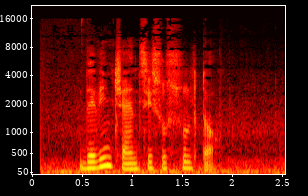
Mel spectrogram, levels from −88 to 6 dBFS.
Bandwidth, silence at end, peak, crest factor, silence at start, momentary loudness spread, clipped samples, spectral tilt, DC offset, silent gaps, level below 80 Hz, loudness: 16.5 kHz; 0 s; -10 dBFS; 18 dB; 0.1 s; 20 LU; under 0.1%; -5 dB/octave; under 0.1%; none; -40 dBFS; -25 LUFS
